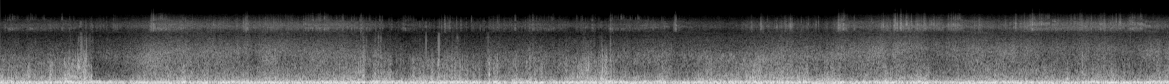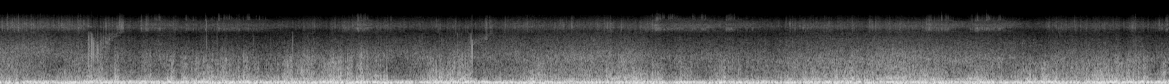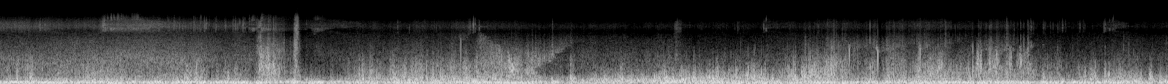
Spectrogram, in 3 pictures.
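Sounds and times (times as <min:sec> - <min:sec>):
skis scraping over snow: 0:00.0 - 0:29.3
wind buffeting microphone: 0:00.0 - 0:35.0.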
